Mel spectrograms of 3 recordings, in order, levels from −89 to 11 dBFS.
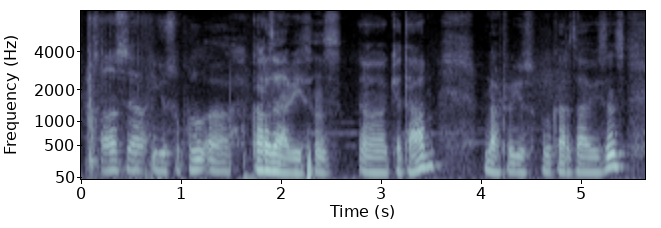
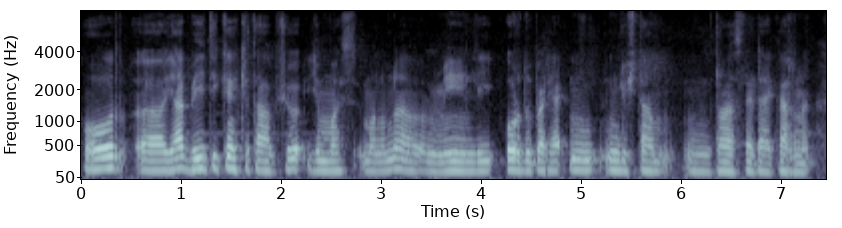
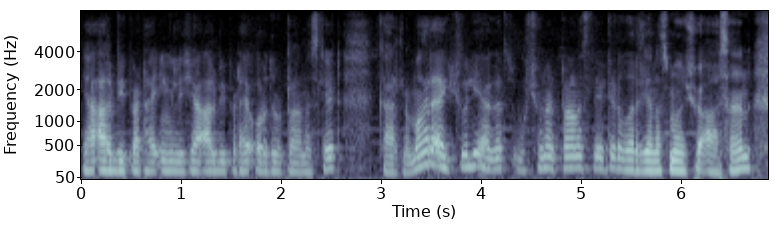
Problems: background sounds at intervals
